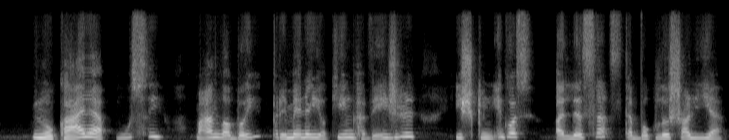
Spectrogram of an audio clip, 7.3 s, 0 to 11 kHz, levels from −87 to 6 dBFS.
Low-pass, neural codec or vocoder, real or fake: 9.9 kHz; codec, 16 kHz in and 24 kHz out, 0.8 kbps, FocalCodec, streaming, 65536 codes; fake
